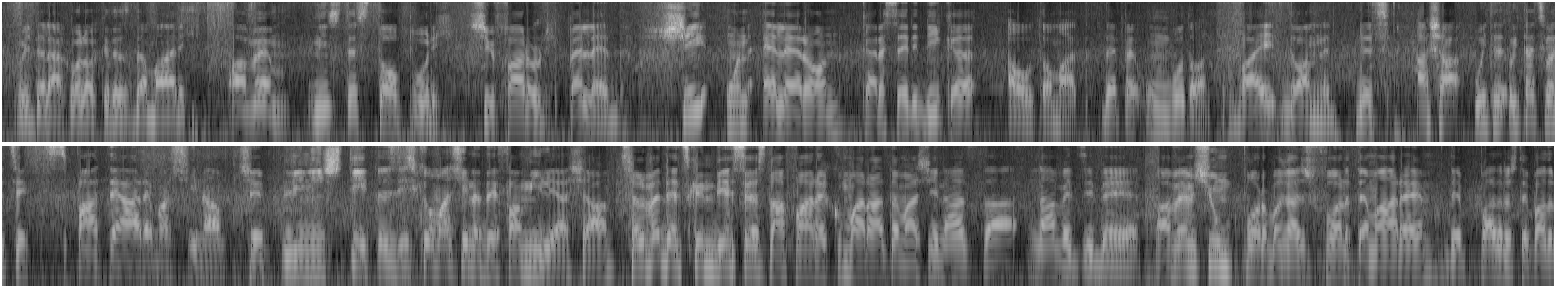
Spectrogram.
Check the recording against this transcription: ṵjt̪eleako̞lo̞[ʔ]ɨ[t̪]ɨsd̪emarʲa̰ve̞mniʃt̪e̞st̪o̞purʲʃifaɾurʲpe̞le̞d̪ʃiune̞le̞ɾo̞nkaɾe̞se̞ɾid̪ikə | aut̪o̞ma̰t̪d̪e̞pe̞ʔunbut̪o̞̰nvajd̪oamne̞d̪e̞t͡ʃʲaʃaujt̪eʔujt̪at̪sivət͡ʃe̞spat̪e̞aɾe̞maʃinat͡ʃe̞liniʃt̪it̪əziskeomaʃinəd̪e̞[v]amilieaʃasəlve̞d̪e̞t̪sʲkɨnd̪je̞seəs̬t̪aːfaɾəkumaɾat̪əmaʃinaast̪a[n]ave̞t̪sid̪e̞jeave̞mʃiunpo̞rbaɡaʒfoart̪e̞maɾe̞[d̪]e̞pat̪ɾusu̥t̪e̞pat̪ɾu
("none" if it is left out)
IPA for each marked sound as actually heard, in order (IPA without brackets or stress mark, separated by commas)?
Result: k, t̪, f, n, d̪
